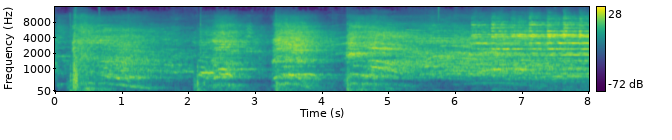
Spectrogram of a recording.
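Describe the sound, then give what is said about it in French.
A roaring wrestling crowd with several heavy slams hitting the mat as a wrestler performs a piledriver, four sharp impacts in the first few seconds, then sustained cheering and shouting carrying on loudly to the end. “Il a fait le marteau au pilon.”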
